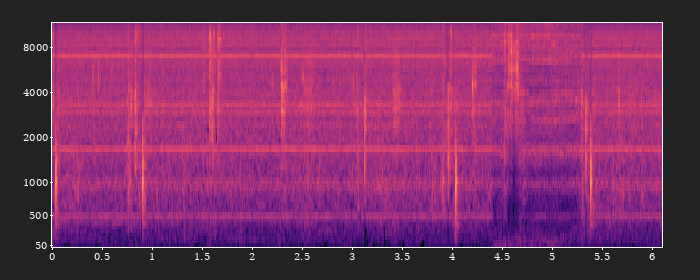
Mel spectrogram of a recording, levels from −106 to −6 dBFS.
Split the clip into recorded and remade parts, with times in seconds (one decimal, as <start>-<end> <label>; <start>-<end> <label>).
0.0-4.4 recorded; 4.4-5.3 remade; 5.3-6.1 recorded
